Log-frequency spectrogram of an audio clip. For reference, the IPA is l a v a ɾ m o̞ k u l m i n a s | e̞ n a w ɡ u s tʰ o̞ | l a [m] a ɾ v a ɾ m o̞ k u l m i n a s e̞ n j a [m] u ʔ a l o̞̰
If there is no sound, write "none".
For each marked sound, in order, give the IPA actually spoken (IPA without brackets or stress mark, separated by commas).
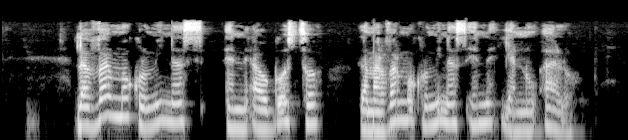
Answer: m, n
